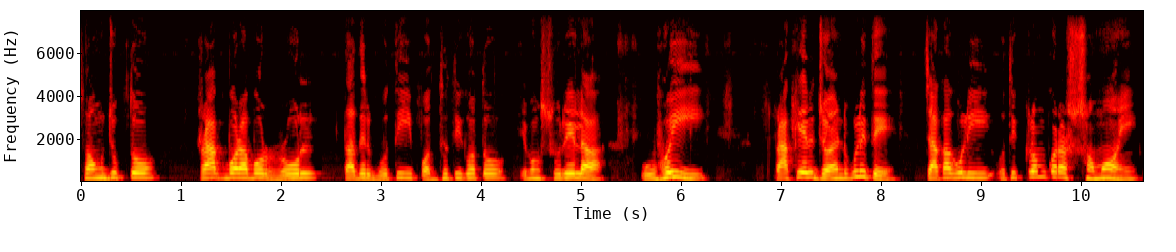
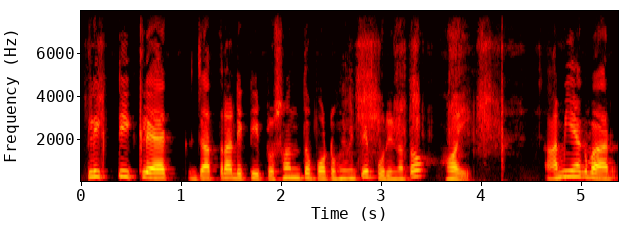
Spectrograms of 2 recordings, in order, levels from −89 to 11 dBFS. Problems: background sounds at intervals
